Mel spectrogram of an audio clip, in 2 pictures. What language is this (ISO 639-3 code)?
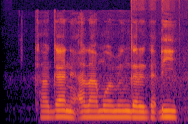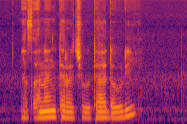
hau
